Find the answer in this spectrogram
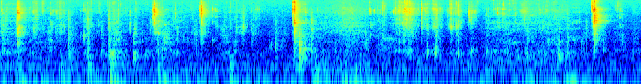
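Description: Close-miked chewing of fried catfish fillet: soft crunching and mouth clicks, with two sharper clicks about four seconds in and near the end.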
